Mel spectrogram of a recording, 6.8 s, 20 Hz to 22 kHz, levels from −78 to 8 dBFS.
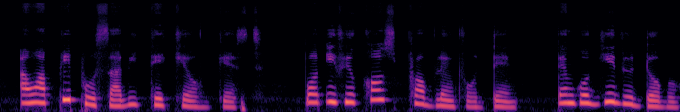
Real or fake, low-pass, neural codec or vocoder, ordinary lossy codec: fake; 19.8 kHz; autoencoder, 48 kHz, 32 numbers a frame, DAC-VAE, trained on Japanese speech; none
